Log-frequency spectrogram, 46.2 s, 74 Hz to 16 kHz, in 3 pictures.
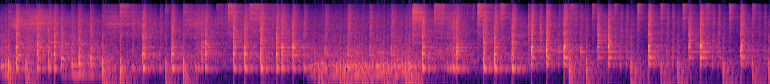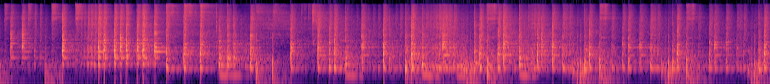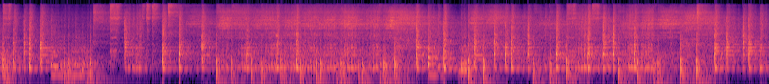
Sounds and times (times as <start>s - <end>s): Drum kit: 0.0s - 46.1s.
